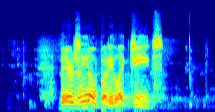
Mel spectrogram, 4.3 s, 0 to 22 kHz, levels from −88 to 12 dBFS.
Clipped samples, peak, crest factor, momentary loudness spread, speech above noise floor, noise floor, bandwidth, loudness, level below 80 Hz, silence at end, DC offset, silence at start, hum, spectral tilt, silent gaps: under 0.1%; -4 dBFS; 14 dB; 3 LU; 43 dB; -57 dBFS; 12.5 kHz; -14 LUFS; -60 dBFS; 1.05 s; under 0.1%; 0.85 s; none; -2.5 dB/octave; none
